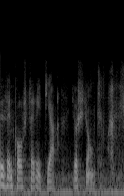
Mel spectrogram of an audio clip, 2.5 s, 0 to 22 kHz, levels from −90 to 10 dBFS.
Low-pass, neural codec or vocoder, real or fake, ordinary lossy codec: 7.2 kHz; codec, 16 kHz, 2 kbps, FunCodec, trained on Chinese and English, 25 frames a second; fake; none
